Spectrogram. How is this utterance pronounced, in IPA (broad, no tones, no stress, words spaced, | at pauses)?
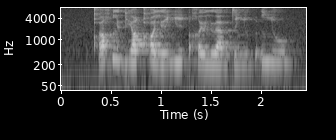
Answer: qʼʉχlʲəɡ jəqʼolʲ ɘ ʎiʔə̰χ jʉlʲwaɡtə ʎʊɠə̰lʲʎu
